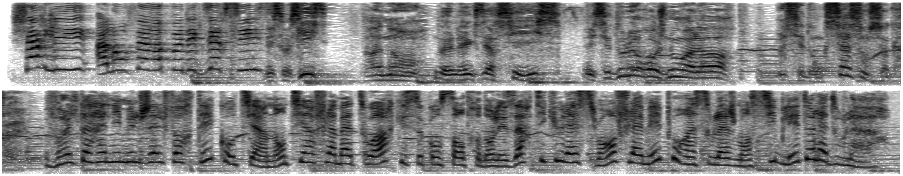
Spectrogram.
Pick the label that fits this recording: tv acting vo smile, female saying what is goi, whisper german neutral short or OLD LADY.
tv acting vo smile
